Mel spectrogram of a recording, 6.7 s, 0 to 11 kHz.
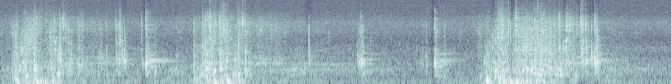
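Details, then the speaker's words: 1971 Johnson 20 hp two-stroke outboard, choke closed, one primer pump: uneven rope pulls and rattling but never catches; owner believes flooded, soaking wet with fuel; cranks but will not start. "It's got to be flooded. It's just There's so much fuel up here. It's ridiculous."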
